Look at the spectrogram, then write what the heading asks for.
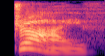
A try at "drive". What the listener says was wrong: It's drive, right? So he was like that R was stressed a bit more, so you can reduce that R stress.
